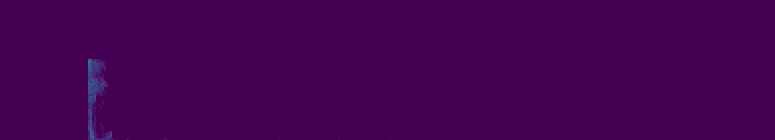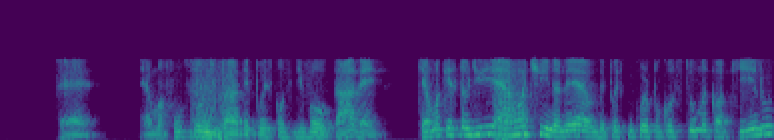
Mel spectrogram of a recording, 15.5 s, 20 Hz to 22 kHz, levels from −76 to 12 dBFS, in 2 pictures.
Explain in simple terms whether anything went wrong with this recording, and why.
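The whole clip went through a Bluetooth CVSD headset codec, and you can plainly hear it. Everything above about 4 kHz is gone, so the speech sounds thin and phone-like. S sounds come out scratchy, and a grainy hiss sits underneath.

There are also two bursts of bit errors on the Bluetooth voice link, from 9.65 to 10.08 s and from 12.68 to 13.02 s. Flipped bits turn into a rushing, crackly noise rather than loud clicks. The first burst is rougher, with roughly 5% of bits wrong, against about 3% in the second.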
